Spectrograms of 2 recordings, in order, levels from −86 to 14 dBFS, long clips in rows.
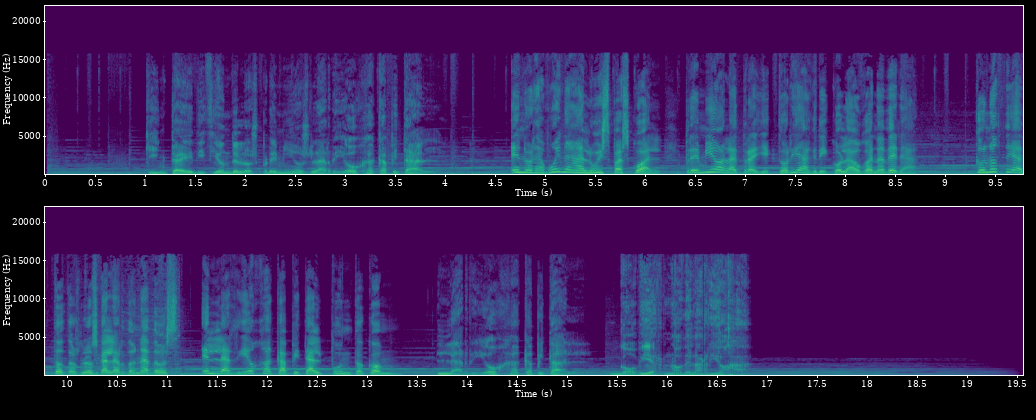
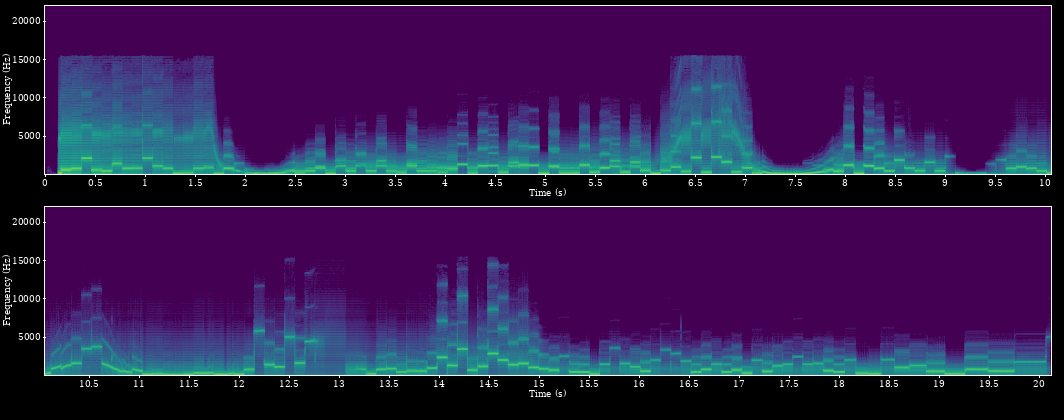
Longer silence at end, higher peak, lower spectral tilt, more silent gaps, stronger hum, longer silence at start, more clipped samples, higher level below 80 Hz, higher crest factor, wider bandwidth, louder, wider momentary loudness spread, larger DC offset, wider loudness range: first, 1.4 s vs 0 s; second, -4 dBFS vs 0 dBFS; second, -4.5 dB/octave vs -6 dB/octave; neither; neither; second, 0 s vs 0.15 s; neither; second, -42 dBFS vs -36 dBFS; about the same, 20 dB vs 18 dB; first, 16 kHz vs 12.5 kHz; second, -24 LUFS vs -18 LUFS; first, 17 LU vs 6 LU; neither; first, 8 LU vs 3 LU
